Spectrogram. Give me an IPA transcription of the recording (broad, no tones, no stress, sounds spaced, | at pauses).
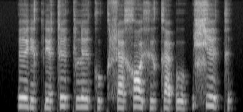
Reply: e ɾʲ æ k ɾʲ æ t e k l e k u k ɬ æ x ɒ xʲ o k æ ʔ u | ɕ e k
